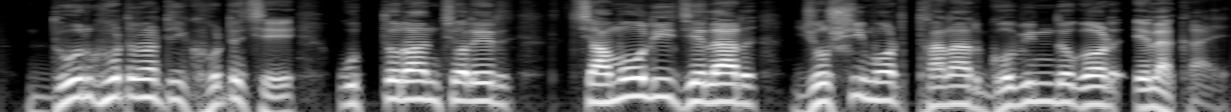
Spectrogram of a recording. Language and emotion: Bengali, neutral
